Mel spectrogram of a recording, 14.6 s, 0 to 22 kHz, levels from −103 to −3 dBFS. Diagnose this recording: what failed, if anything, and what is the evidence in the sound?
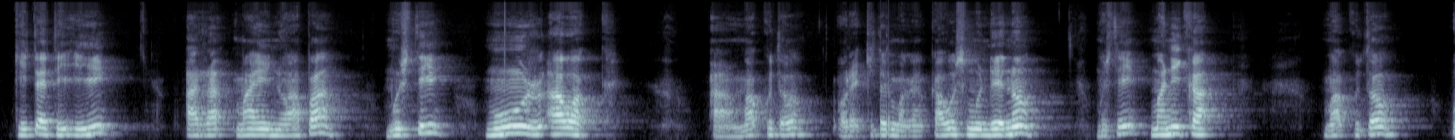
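Jumbled blips at 8.8 to 8.88 s and 10.9 to 10.94 s: chunks out of order, a 20 ms buffer block played three, then one, chunks late.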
